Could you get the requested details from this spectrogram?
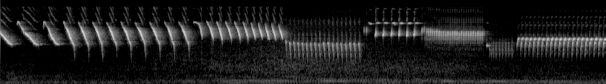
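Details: Canary song: rapid series of descending whistled sweeps, then fast trills, a low buzzy rolling tour, bright high notes and a steady pulsed trill, loud and clear throughout.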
